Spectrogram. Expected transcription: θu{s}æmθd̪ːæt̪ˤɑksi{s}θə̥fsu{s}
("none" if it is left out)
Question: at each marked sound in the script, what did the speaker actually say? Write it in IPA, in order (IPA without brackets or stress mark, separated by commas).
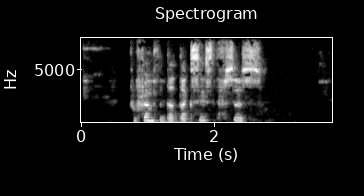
f, s, s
